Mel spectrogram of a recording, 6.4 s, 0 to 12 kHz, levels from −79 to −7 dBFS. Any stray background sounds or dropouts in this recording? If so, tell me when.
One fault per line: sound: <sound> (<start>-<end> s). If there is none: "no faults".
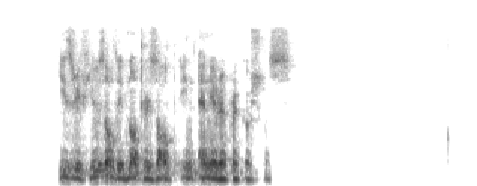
no faults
